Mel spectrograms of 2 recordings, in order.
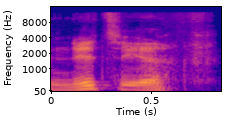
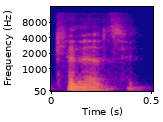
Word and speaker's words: Knizia: Nitzia. Oh I man. bet he doesn't even have a The doctorate. The K is pronounced, by the way. Knizia.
